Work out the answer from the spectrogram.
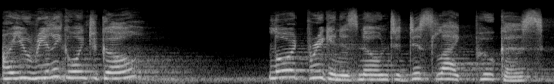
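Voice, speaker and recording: Young noblewoman, worried, polite, high voice, echoing, music underneath. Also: fairly even intonation, measured pace, darkish tone. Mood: concerned. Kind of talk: fantasy video game voice acting. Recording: echoey hall reverb, music behind.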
